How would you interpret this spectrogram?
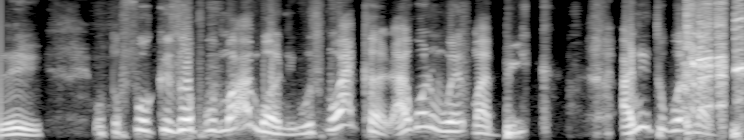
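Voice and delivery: put-on thick, slurred, punch-drunk mobster voice. Imagining a punch-drunk boxer as a mobster demanding his cut, mock-drunk slurred mobster voice. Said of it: "He talks a little slur, like he's drunk".

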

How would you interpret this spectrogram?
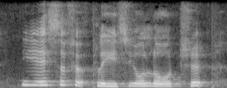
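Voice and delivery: high, wheedling, coaxing, servile tone. A slaver answers his lordship, in a wheedling voice. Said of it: "said in a wheedling kind of voice".

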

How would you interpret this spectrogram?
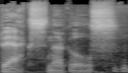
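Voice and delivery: very soft, quiet, hushed. Retelling how a woman, waking in her tent, says this very softly. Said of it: "just very softly goes".

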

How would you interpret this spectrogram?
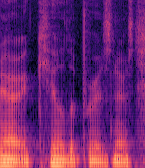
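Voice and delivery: low, hushed whisper. Retelling a character whispering to his droid, retelling a whisper. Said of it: "he whispers to his droid".

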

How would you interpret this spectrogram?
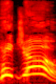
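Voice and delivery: mock very high, overjoyed, excited voice, name stretched out. Telling a joke where St. Peter greets a taxi driver at the pearly gates: acting out an excited greeting. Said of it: "he's all excited to see him".

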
